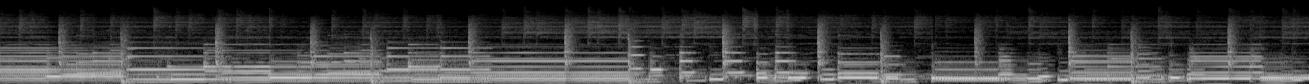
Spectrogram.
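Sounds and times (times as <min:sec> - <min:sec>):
electronic keyboard chords: 0:00.0 - 0:13.0.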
